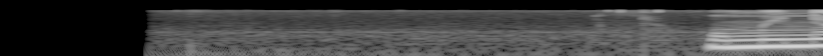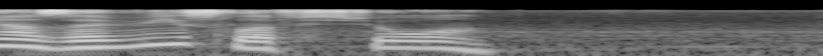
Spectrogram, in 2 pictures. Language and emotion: Russian, neutral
